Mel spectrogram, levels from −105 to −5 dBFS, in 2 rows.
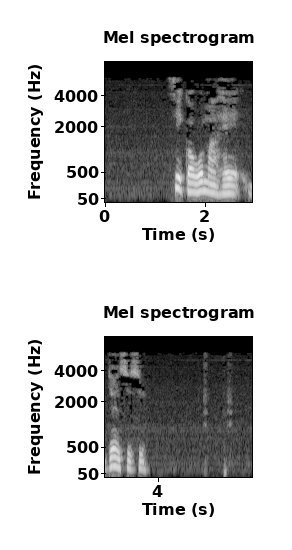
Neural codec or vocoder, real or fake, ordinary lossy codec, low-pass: none; real; MP3, 24 kbps; 7.2 kHz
